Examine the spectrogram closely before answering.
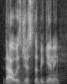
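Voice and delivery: ordinary delivery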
